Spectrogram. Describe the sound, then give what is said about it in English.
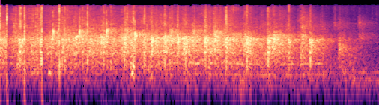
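Audience applause at a conference, a dense, steady wash of many hands clapping that continues throughout and eases slightly toward the end. “So let's give a hand to Andrea. She's right there.”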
